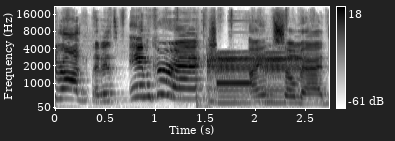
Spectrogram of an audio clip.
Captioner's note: buzzer rings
